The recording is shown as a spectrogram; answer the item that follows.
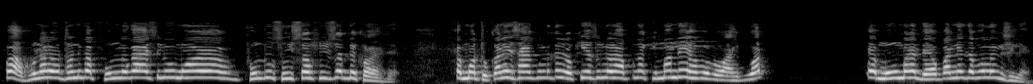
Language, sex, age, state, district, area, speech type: Assamese, male, 45-60, Assam, Golaghat, urban, spontaneous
